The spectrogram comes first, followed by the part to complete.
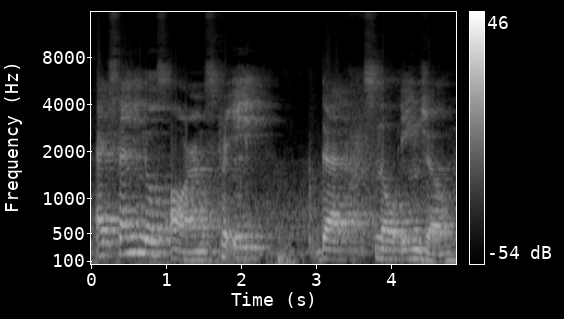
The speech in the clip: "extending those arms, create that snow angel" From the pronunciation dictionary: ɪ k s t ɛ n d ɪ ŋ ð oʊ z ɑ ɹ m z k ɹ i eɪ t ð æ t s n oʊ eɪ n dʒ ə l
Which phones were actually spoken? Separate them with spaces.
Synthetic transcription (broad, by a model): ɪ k s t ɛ n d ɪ ŋ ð oʊ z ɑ ɹ m s k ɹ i eɪ t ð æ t s n oʊ eɪ n dʒ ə l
